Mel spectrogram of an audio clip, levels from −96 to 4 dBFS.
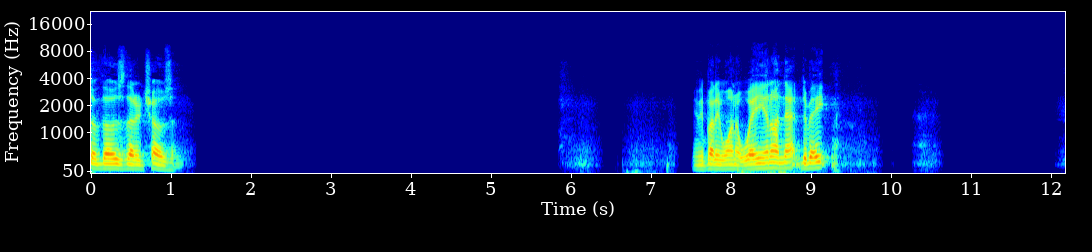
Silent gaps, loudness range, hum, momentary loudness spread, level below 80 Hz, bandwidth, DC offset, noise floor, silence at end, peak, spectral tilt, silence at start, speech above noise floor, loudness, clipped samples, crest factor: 1.33-5.81 s, 6.44-6.52 s, 7.36-7.48 s; 9 LU; none; 15 LU; -64 dBFS; 7.2 kHz; under 0.1%; -79 dBFS; 2.85 s; -10 dBFS; -7 dB/octave; 0 s; 53 dB; -27 LUFS; under 0.1%; 22 dB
